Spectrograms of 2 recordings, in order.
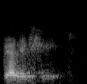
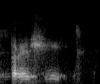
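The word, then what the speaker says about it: Bereshit (בראשית): Also ich habe zum Beispiel auch Zeichen mal angehört, eben gerade der Genesis am Anfang, da wird das wirklich Bereshit, da wird auch das erste E nämlich voll ausgesprochen. Eigentlich als Bereshit. Das erste E nach dem B, das hört man fast nicht.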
